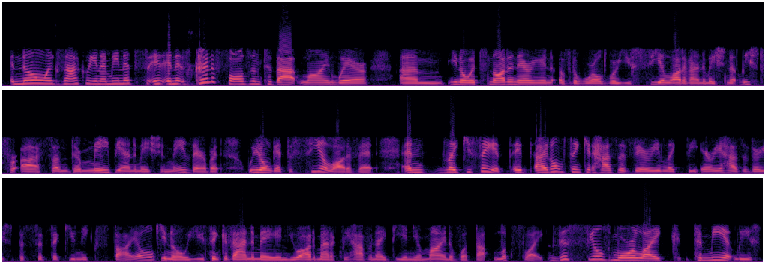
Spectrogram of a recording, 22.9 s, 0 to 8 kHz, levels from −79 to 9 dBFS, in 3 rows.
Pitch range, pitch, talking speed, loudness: 155-220 Hz, 175 Hz, 275 wpm, -29 LUFS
